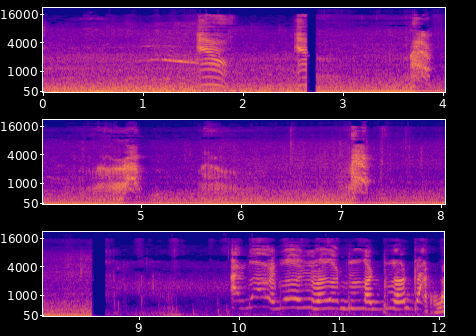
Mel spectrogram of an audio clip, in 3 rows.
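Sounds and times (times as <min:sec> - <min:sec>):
steady low hum: 0:01.9 - 0:08.6
dog barking: 0:03.6 - 0:04.0, 0:07.1 - 0:07.4.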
